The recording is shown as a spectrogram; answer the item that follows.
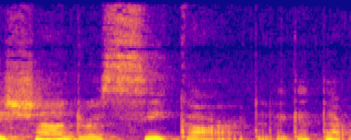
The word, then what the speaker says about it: Chandrasekhar: Chandrasekhar. Did I get that right? Close. Chandrasekhar. Darn it! Darn it! Pretty Okay, damn good, though. Chandrasekhar. I can spell it because I've been spelling it for a while now.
